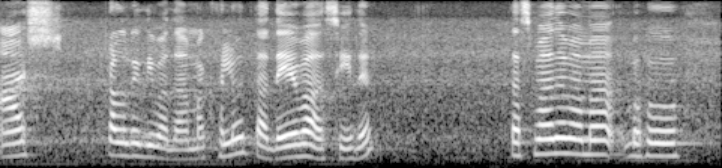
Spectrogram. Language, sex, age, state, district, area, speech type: Sanskrit, female, 45-60, Kerala, Kollam, rural, spontaneous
